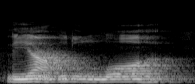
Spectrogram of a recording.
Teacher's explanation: لیعبد اللہ لام کو جلدی پڑھنا ہے، عین ساکن پہ اظہار ہے، با کو جلدی پڑھنا ہے، دال کو لفظ اللہ سے کے لام سے ملانا ہے. لیعبد اللہ بیچ میں واو والی الف لام نہیں پڑھیں گے، دال کو جو لام سے ملایا جا رہا ہے ادغام شمسی ہو رہا ہے. لیعبد اللہ لام اس میں جلالہ پر پڑھیں گے دال کی پیش کی وجہ سے.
